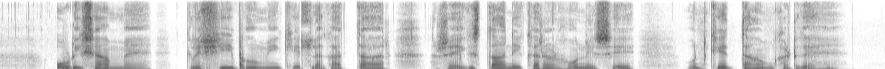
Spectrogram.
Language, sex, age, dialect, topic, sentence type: Hindi, male, 41-45, Garhwali, agriculture, statement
